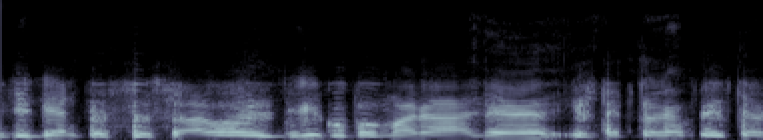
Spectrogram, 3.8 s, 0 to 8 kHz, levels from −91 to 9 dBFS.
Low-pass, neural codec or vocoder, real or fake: 7.2 kHz; codec, 44.1 kHz, 3.4 kbps, Pupu-Codec; fake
